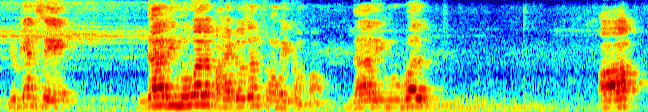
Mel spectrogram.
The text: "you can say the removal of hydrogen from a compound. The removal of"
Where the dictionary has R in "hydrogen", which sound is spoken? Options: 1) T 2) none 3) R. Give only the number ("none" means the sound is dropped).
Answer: 2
